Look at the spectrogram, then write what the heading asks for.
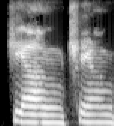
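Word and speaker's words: Qiang: you say that uh the Q is kind of pronounced sh hard sh sound Chang something like that okay so in her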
